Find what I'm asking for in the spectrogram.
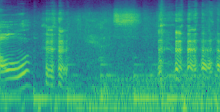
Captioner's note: laughs; whispering; laughs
